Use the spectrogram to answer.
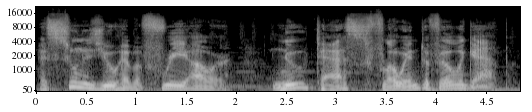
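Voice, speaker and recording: A courteous, cryptic old inventor, swooping delivery. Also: male voice, medium pitch, lively intonation, soft background music. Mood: persuasive. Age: older. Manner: measured, formal, musing, persuasive. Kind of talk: audio drama acting.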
